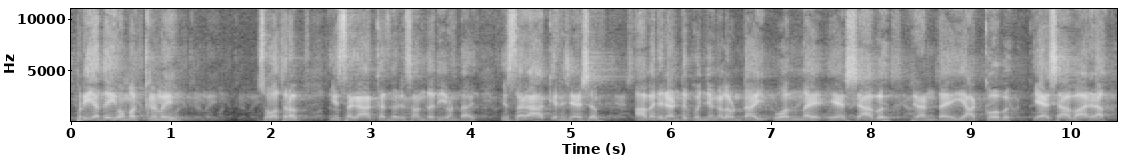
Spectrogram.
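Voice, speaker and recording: Bright-voiced preaching pastor. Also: male voice, on the low side. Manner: storytelling with jokes, rising to loud preaching. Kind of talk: sermon.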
